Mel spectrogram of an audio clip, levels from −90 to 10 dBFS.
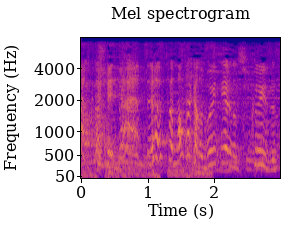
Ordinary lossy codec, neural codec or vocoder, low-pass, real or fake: none; vocoder, 22.05 kHz, 80 mel bands, Vocos; 7.2 kHz; fake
